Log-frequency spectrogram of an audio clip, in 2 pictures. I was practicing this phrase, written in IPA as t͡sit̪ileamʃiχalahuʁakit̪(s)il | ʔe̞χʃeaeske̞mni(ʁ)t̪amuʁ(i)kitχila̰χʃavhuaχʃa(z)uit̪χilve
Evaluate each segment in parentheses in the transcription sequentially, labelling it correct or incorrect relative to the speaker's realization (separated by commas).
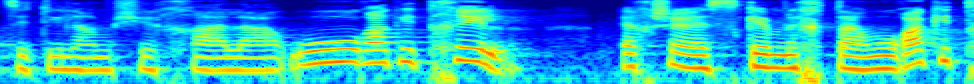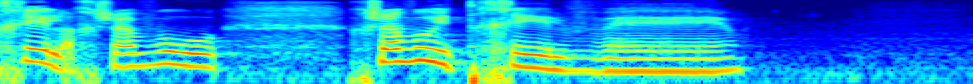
incorrect, incorrect, incorrect, incorrect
